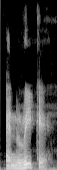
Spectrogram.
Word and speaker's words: Enrique: Now, the letter r is pronounced in a strong way at the beginning of a word, and when it comes after l, n, and sub. For example, ropa, rio, Roma, Enrique, alrededor, is subrayar.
